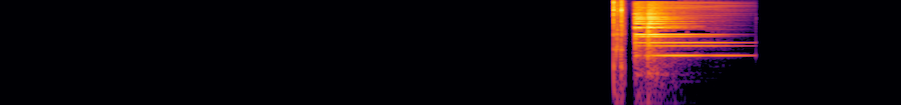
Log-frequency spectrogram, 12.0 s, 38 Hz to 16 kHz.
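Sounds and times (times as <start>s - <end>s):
bright bell ding: 8.5s - 10.1s.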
